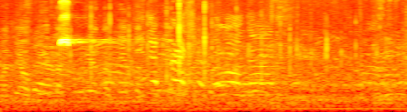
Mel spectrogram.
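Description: Voices of players and spectators calling out across an open field, with one short, sharp referee's whistle blast about half a second in and a single knock near the two-second mark.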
